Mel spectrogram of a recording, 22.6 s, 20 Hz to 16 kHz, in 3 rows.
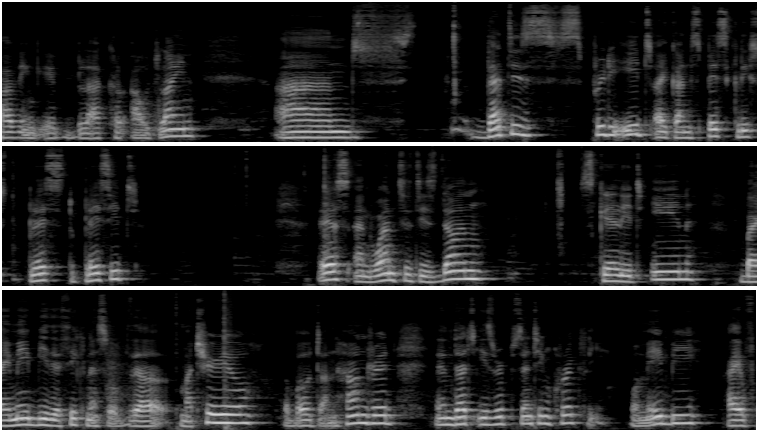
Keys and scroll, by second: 13.8 typing, 14.2 Return, 14.7 Escape, 22.5 Escape.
